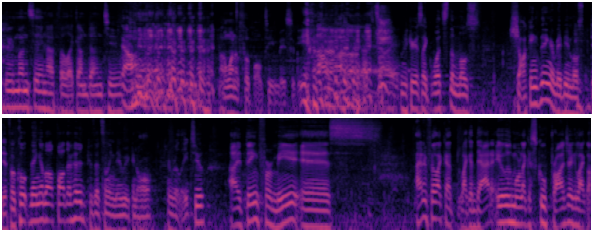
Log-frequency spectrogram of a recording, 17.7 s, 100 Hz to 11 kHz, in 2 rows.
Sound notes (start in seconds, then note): 1.9 group laughing; 4.5 group laughing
